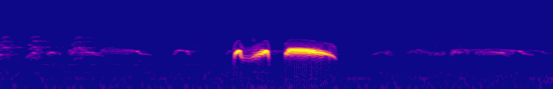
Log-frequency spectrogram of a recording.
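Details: Spotted dove, a cooing call used to provoke a male: soft murmuring notes, then a sharp double coo and a long loud falling coo, followed by quieter low cooing.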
